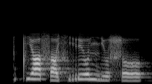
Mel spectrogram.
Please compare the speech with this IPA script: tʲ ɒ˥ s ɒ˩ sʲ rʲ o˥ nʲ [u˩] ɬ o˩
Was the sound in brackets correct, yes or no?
yes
